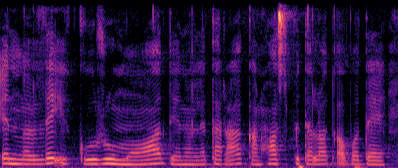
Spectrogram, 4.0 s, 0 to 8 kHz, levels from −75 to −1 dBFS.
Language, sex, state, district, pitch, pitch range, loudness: Chakma, female, Tripura, West Tripura, 205 Hz, 185-220 Hz, -22 LUFS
